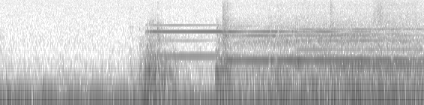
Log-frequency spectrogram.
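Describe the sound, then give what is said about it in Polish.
Elevator doors opening at the ground floor onto a courtyard: a steady low hum, then a clunk with a bright ringing chime, a second thud with sustained tones, and a rumbling mechanical slide continuing to the end. “I teraz te drzwi, przed którymi stoję, powinny się otworzyć.”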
